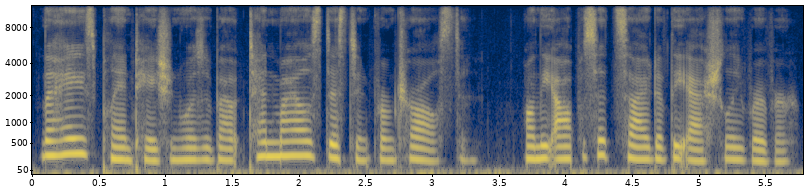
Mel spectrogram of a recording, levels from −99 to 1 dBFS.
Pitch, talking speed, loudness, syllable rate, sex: 220 Hz, 185 wpm, -18 LUFS, 5.6 syllables/s, female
